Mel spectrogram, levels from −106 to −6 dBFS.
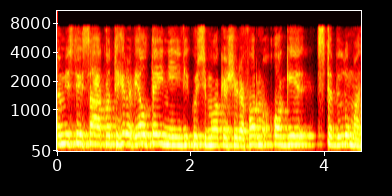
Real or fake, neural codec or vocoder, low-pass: real; none; 7.2 kHz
